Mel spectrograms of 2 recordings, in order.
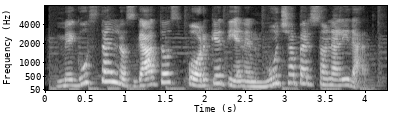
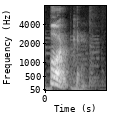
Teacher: there's a slight emphasis at the beginning, and you do say it fluidly, as it is one word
